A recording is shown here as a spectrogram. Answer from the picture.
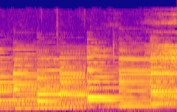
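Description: Grand piano playing a short solo passage of chords, a new chord struck about every half second. The mezzo-soprano's voice comes back in at the very end.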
